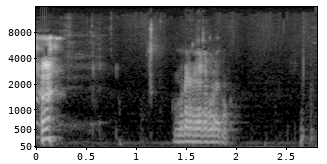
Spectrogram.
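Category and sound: food or drink, sipping beer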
